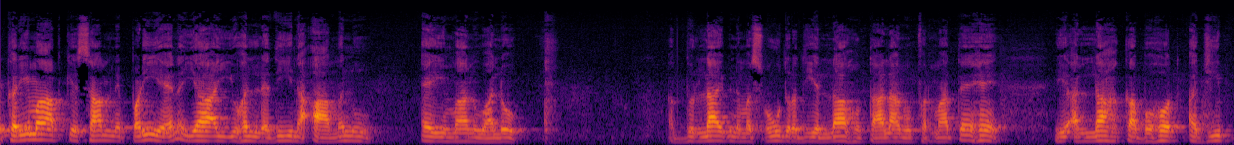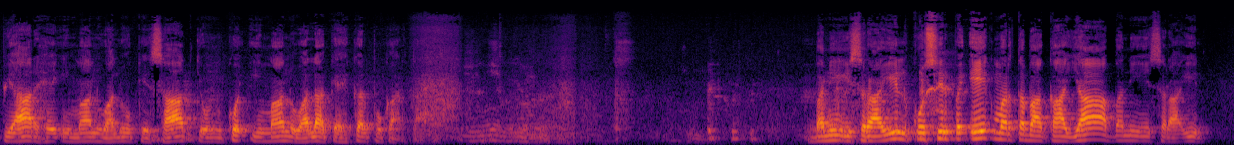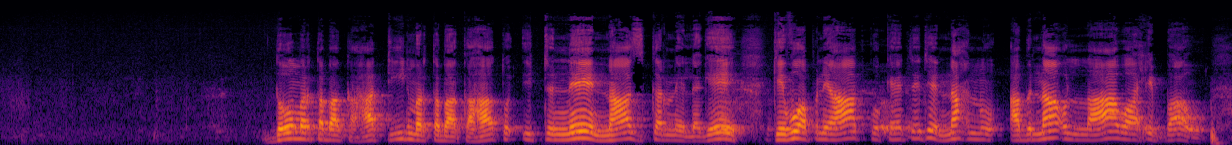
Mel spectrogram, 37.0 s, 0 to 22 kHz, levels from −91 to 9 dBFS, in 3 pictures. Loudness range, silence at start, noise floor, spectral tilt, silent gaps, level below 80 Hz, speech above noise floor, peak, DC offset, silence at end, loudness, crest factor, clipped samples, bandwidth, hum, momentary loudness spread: 9 LU; 0 s; -61 dBFS; -4.5 dB/octave; none; -72 dBFS; 38 dB; -4 dBFS; under 0.1%; 0.1 s; -22 LUFS; 20 dB; under 0.1%; 16 kHz; none; 16 LU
